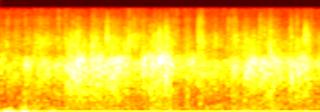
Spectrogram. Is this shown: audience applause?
yes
